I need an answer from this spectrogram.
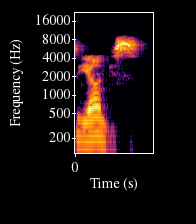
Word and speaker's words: Young: O Youngs, nós pronunciamos Youngs, tá bom?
